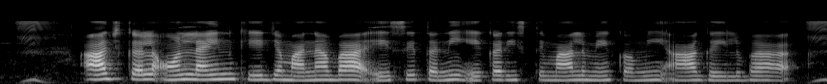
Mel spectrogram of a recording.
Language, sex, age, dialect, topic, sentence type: Bhojpuri, female, 41-45, Southern / Standard, agriculture, statement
